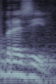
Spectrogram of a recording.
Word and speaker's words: Brasil: Cos'è, però, mi ha detto, noi pronunciamo male, come si dice? Si dice Brasil, però... Ah, come si dice? Brasil.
